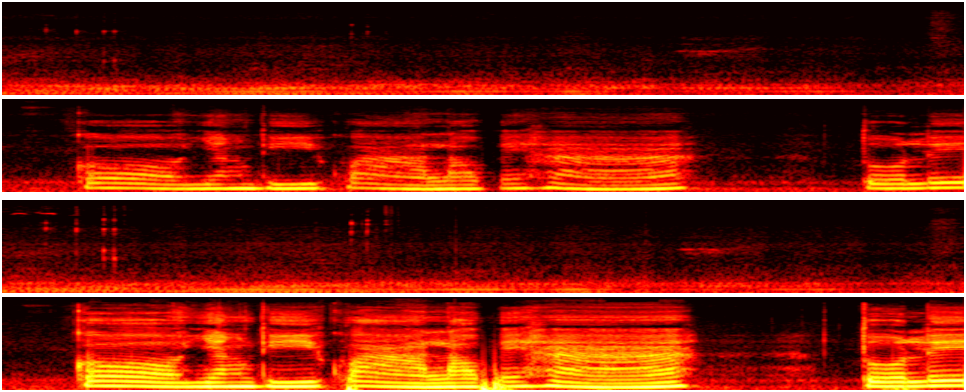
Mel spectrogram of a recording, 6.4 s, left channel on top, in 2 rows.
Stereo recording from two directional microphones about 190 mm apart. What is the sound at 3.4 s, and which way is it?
A woman's voice, 30° right (ahead or behind).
